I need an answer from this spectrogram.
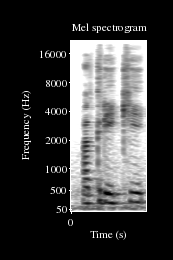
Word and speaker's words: Patrick: name is pronounced deny as Patrick is pronounced patrii and that's fine that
